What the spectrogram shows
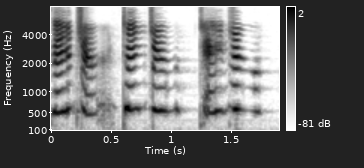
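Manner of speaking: shrill, very loud, high shrieking cry. Put on the spot for an impersonation: loud shrieking Vincent Price impression. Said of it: "it's probably just a shriek very loudly".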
